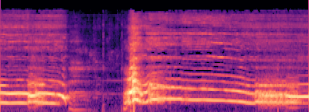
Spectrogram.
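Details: Black dog howling along to sirens, a short falling howl, a pause, then a sudden rising yelp that settles into a long, steady, slightly descending howl with a rough waver at the end.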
